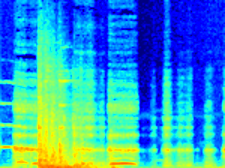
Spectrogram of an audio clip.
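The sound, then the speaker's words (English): A heavy door creaks and slams shut with a loud thud, followed by a second shorter creak and bump before the sound dies away. “Though natural light was abundant via a hole in the tree's trunk far, far above her head, there was no clear route of egress save for that ominously loud door.”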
